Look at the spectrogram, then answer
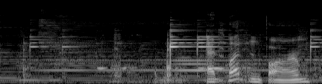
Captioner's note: bell ringing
